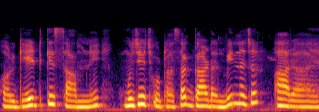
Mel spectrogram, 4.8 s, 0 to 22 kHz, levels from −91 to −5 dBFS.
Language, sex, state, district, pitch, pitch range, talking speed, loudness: Hindi, female, Uttar Pradesh, Budaun, 235 Hz, 210-265 Hz, 160 wpm, -15 LUFS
